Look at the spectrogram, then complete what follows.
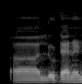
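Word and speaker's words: lieutenant: के अंदर होता है देखिए लुटने में एक चीज याद रखनी है यह एल आई ई यू है लू जैसे यह शब्द आया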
